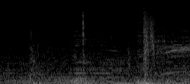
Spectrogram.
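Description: A horse in Red Dead Redemption 2 gives short whinnies, with two bright bursts against a low background of game ambience and faint hoof sounds, fairly quiet overall.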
